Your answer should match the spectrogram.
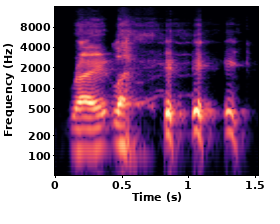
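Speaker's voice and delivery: ordinary delivery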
